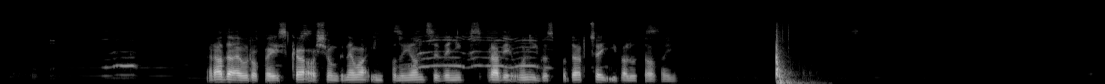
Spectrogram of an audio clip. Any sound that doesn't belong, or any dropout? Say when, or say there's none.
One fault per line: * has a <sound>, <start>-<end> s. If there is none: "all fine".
* has a thud, 7.8-8.3 s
